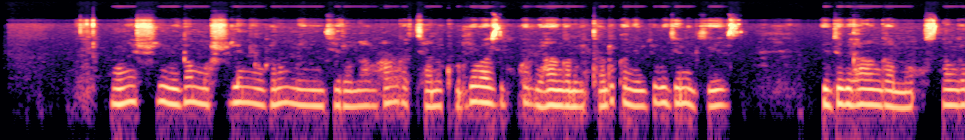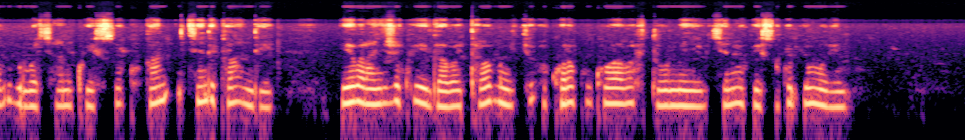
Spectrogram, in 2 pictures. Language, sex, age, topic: Kinyarwanda, female, 25-35, education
